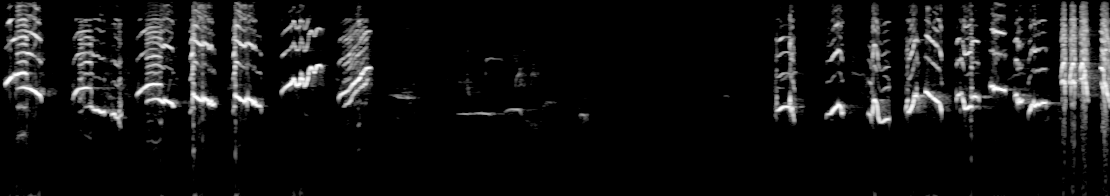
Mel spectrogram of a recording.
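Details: Oriental magpie-robin singing harshly to provoke rivals, opening with quick scratchy whistled notes, falling nearly silent with a few soft warbles, then returning with rapid rasping chirps that end in a dense buzzy flurry.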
